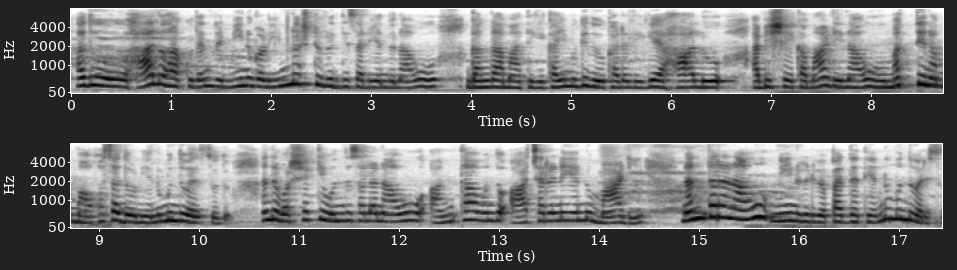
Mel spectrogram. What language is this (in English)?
Kannada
